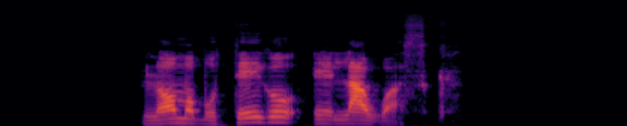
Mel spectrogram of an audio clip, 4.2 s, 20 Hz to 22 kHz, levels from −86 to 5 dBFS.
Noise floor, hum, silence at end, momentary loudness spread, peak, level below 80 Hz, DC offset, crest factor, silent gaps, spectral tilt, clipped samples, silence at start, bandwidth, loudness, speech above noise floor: -82 dBFS; none; 1.15 s; 19 LU; -12 dBFS; -82 dBFS; under 0.1%; 26 dB; none; -4 dB/octave; under 0.1%; 0.95 s; 14.5 kHz; -34 LUFS; 48 dB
